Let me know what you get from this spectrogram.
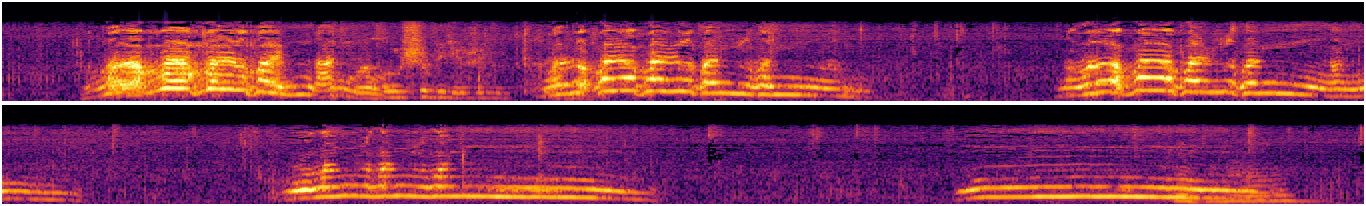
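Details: A jealous house cat yowls in five long, moaning wails, each lasting about two seconds and coming roughly every three seconds. Some wails rise then sag at the end. No other sounds intrude.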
